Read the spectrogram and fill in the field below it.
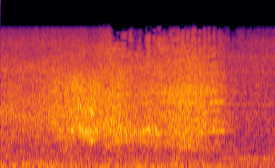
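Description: Tires of a big black Mercedes skid and squeal in the Max Payne video game, one loud continuous screech with engine noise underneath that holds for a couple of seconds before easing off.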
